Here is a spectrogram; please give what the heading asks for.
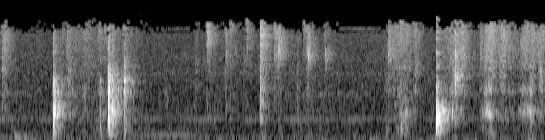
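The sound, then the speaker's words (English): A mid-sized ceramic baking dish is taken out, giving a few sharp, quiet clinks and knocks separated by short pauses. “I'm just getting one of the mid-sized dishes out that I've got.”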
